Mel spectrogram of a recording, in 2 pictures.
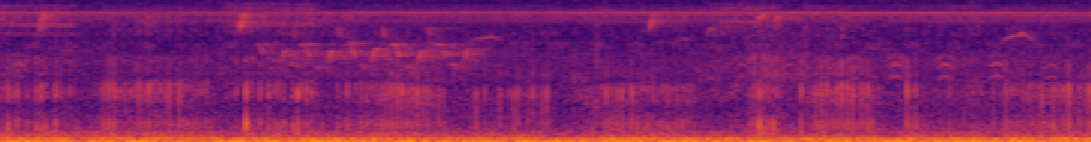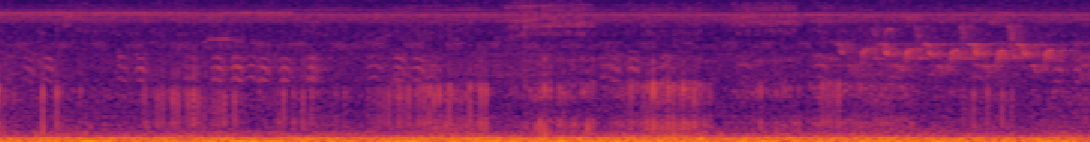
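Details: Lexi, an orange tabby cat, relaxing on a farm in the countryside alongside old dogs, purring in a steady, continuous low rumble throughout, with faint chirping birds higher up in the background.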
